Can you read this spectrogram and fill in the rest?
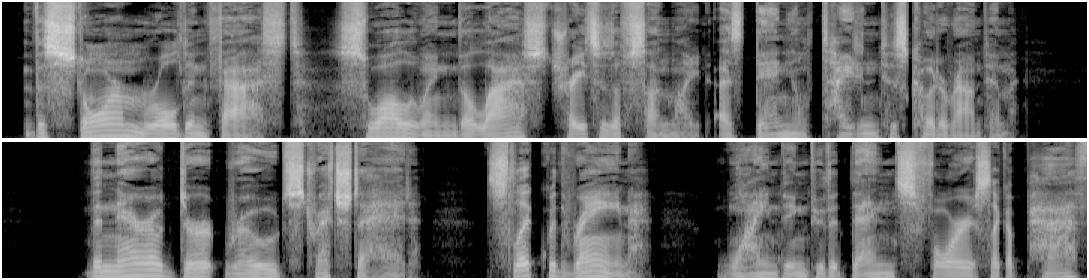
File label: Audiobook Sample; Spanish voice over for bilingual and Latin American audiences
